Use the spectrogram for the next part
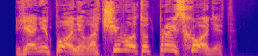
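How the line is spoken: Indignant shout. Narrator (Russian): возмущенно прокричал я

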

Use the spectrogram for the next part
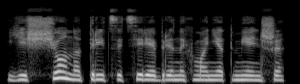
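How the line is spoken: Sighing. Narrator (Russian): вздохнул он

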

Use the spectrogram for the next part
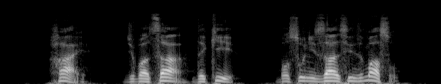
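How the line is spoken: Plain. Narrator (Russian): сказал Джо

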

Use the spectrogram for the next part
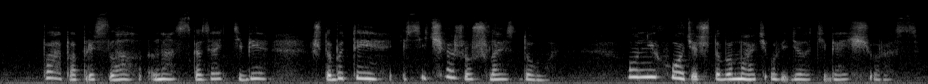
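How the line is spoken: Speaking through tears. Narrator (Russian): Руфь проговорила сквозь слезы

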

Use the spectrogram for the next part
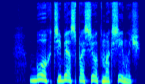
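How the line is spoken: Sobbing. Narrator (Russian): сказала она, всхлипывая

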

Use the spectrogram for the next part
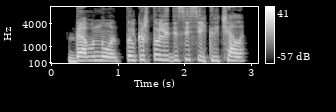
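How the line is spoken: Giggling. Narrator (Russian): хихикнула Тара

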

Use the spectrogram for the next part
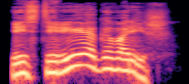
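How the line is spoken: Furious hiss. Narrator (Russian): яростно прошипел он

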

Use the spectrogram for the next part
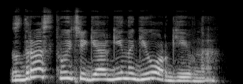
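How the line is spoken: Cheerful, brisk. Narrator (Russian): бодро начал

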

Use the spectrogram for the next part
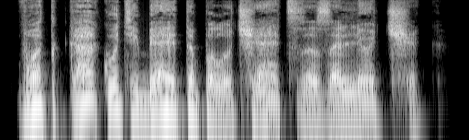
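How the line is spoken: Angry reptilian hiss. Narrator (Russian): Злобно прошипел гоблин, явно подражая какой-то рептилии

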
